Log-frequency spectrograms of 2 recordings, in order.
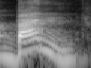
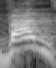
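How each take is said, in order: First: The name begins with a B sound. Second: The name begins with a V sound. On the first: The speaker calls it wrong. "c'est pas Ban" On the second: The speaker calls it right. "c'est Van"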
